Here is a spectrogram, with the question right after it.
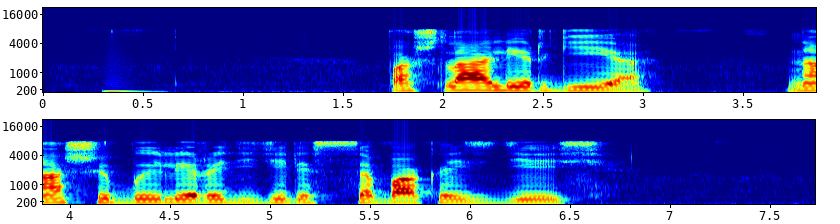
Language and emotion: Russian, neutral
